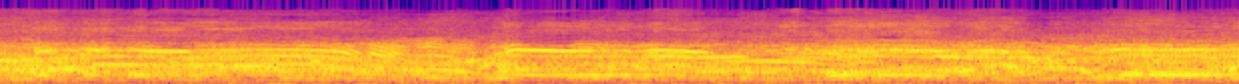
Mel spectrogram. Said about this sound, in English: Hold on. Take it all in here. There is an eat it chant going on as a guy's about to eat horse manure. I mean, listen to that scream at the end right there.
